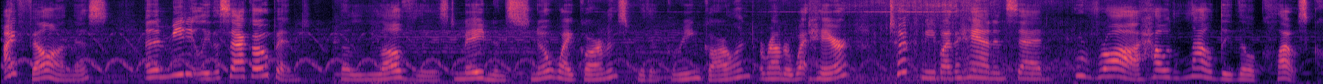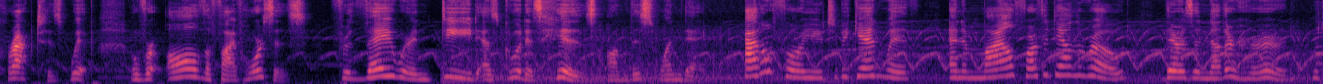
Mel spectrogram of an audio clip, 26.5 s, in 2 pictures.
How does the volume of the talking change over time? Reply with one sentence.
The volume of the talking stays about the same.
